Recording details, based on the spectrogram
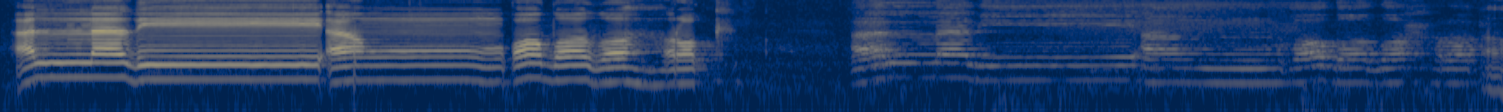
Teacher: Nah, huruf dho-nya jangan zo ya. Tempelkan ujung lidah ke ujung gigi seri atas. Dho seperti digigit.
